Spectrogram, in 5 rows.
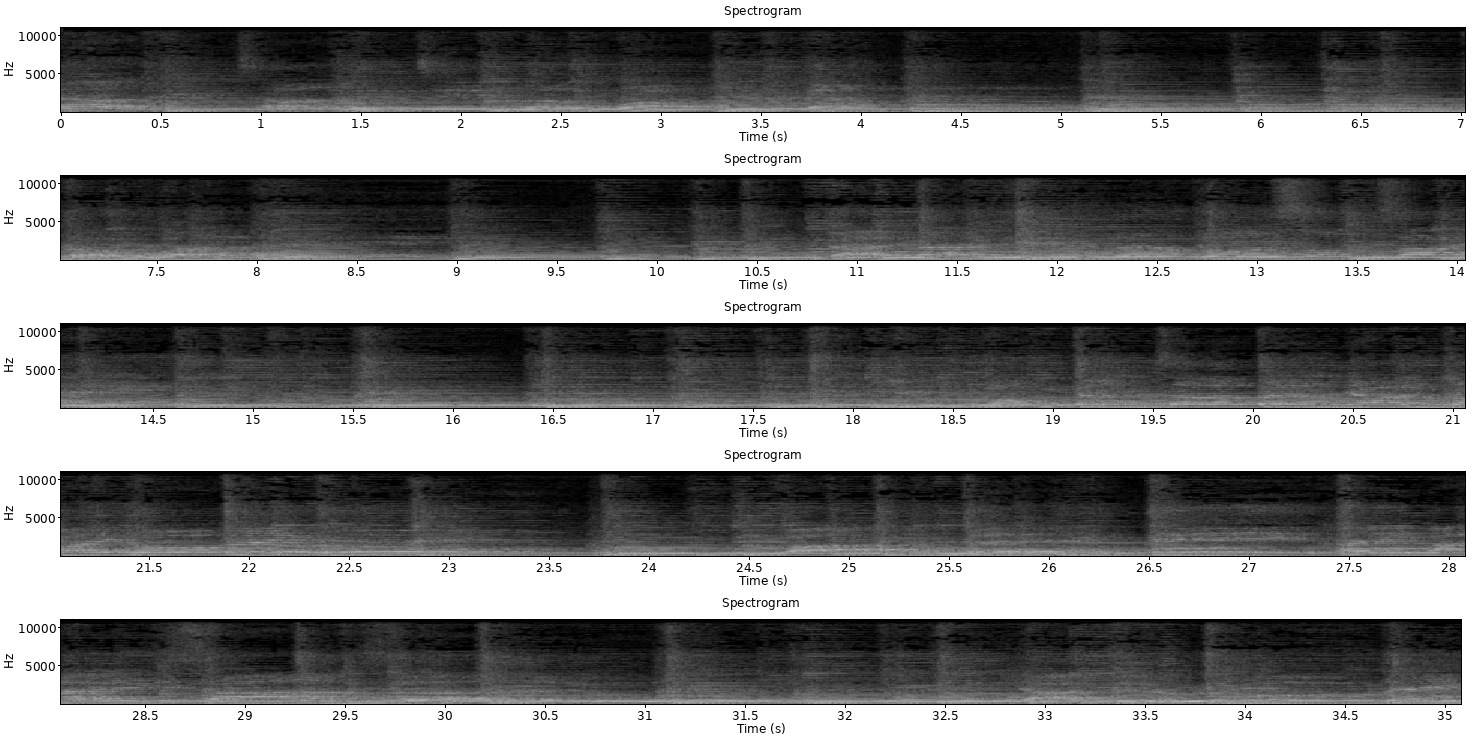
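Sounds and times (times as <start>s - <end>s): acoustic guitar chords: 0.0s - 35.0s.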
